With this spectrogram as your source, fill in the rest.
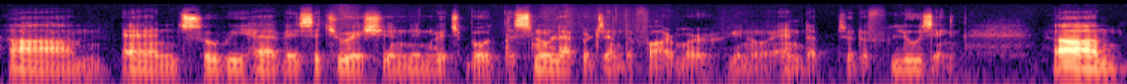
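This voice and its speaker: A middle-aged man from Pakistan, a professor, answering interview questions thoughtfully with many ums and pauses, in a studio. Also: very deep voice, fairly bright tone. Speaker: guest, professor. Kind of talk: academic interview. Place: dark studio set, seated.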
